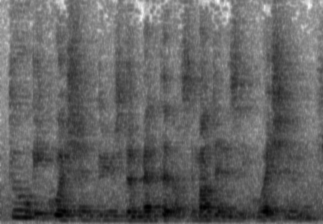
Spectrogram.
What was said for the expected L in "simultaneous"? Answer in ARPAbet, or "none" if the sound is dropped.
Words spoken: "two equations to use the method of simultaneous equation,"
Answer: N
